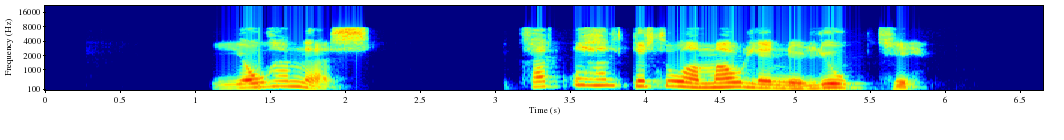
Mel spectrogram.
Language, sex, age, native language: Icelandic, female, 60-69, Icelandic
